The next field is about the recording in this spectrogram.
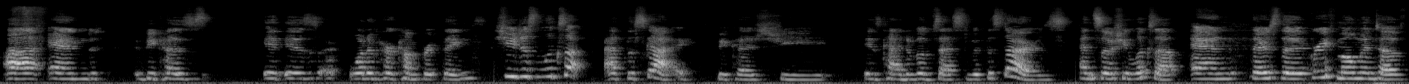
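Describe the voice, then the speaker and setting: A woman playing a tabletop role-playing game, narrating casually in an animated, giggly, rambling way. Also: high-pitched, slow, echoey room.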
